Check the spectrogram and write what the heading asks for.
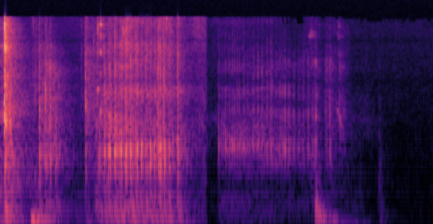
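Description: A door being handled: a sharp knock, then a heavy thump, then two drawn-out scraping sounds and a final thump about three seconds in.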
